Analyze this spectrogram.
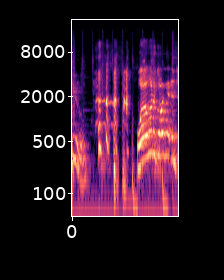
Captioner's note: laughs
